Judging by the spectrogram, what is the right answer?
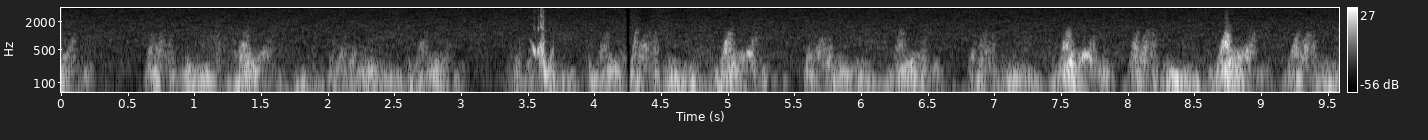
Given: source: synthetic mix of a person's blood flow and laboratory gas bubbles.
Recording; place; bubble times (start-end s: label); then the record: Doppler ultrasound of blood flow; precordium
3.50-3.69 s: bubbles
From the record:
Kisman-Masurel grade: 111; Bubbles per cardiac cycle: 1 to 2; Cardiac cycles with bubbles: 1 to 10%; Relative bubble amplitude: barely perceptible (0.100 to 0.250); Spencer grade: 1 (occasional bubble signal discernible with the cardiac motion signal, with majority of cardiac periods free of bubbles); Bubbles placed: only in the low amplitude regions of the cardiac cycle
